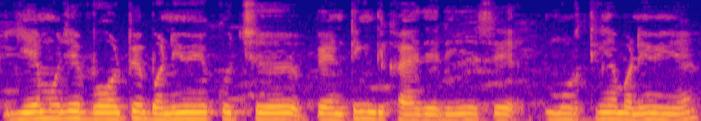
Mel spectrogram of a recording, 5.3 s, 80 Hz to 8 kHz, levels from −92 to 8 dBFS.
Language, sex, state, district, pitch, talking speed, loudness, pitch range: Hindi, male, Punjab, Pathankot, 145 Hz, 195 wpm, -13 LUFS, 140-155 Hz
